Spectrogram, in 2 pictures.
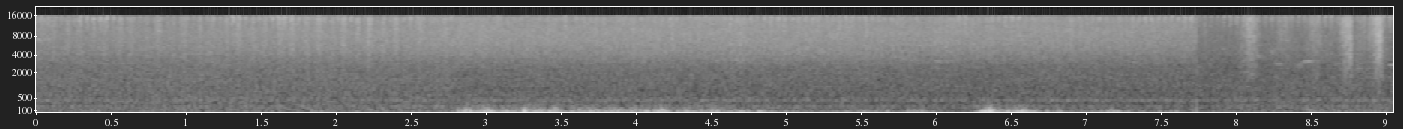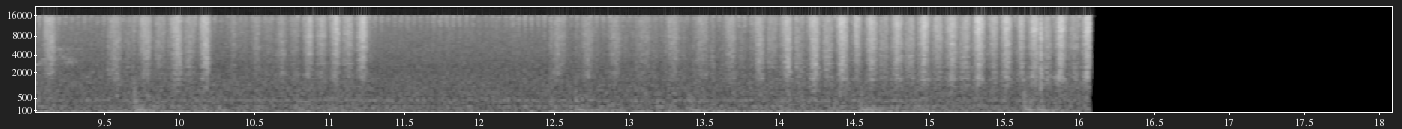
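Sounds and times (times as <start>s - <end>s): wind rumble on microphone: 2.8s - 7.5s
paintbrush ticking on canvas: 8.1s - 11.3s, 12.5s - 16.1s.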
